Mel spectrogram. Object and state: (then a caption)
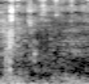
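Dried coconut, ready to eat. A dried coconut in its shell is shaken, and the loose contents inside knock against the shell with dull, low-pitched thuds. The sound is a knocking rattle from inside the coconut, indicating that it is dried and ready to eat.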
